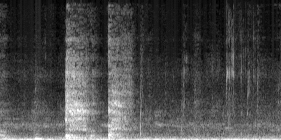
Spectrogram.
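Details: Adult: two quick, harsh coughs in close succession over a steady low room hum; cough.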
